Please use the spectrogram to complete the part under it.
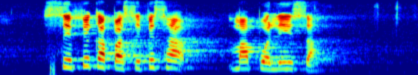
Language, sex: Southern Sotho, female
